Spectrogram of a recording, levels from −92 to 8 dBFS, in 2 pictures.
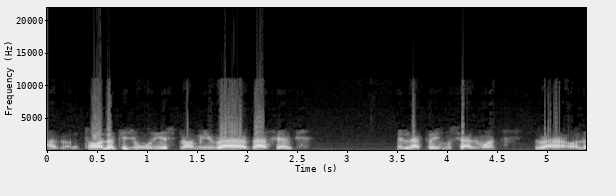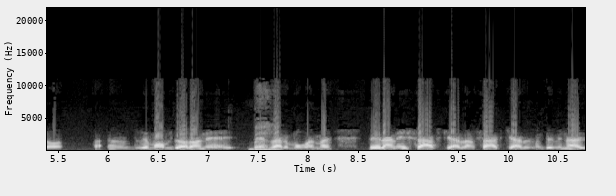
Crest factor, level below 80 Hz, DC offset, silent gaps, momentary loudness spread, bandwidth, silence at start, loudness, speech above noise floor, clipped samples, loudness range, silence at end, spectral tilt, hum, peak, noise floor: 12 dB; -40 dBFS; under 0.1%; none; 11 LU; 10.5 kHz; 0 s; -12 LUFS; 44 dB; 0.1%; 4 LU; 0 s; -6 dB/octave; none; 0 dBFS; -56 dBFS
